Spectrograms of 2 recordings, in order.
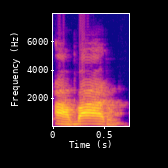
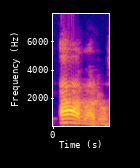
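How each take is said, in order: First: The stress is on the second syllable. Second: The stress is on the first syllable. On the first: The speaker calls it right. "se dice avaro. Es una palabra grave terminada en vocal" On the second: The speaker calls it wrong. "No se dice avaro"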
